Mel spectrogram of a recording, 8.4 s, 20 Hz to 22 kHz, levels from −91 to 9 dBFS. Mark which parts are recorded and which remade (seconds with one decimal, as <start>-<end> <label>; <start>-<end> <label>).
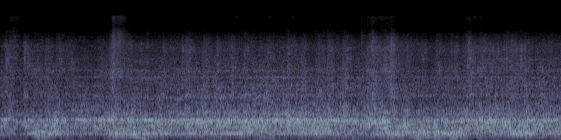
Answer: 0.0-1.0 recorded; 1.0-2.3 remade; 2.3-5.7 recorded; 5.7-6.5 remade; 6.5-8.4 recorded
